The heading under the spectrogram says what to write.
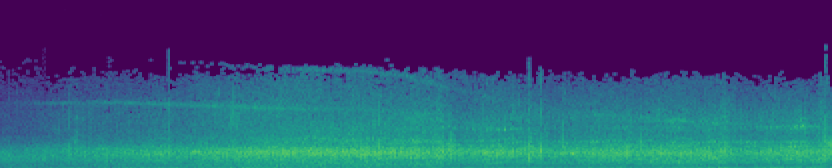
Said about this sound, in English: The sounds of the causeway up above here. So you're getting a lot more traffic sounds.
